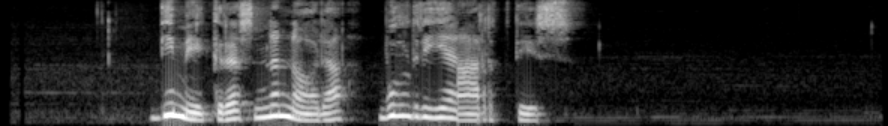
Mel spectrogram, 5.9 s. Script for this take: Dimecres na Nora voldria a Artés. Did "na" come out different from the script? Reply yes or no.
no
